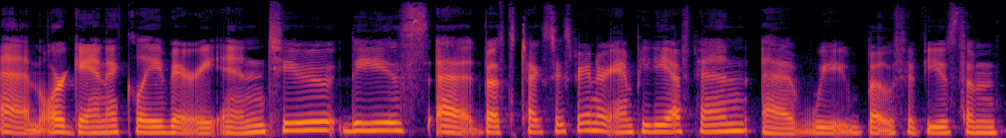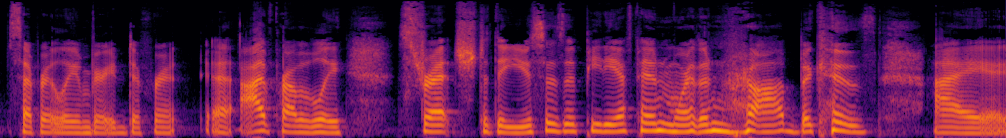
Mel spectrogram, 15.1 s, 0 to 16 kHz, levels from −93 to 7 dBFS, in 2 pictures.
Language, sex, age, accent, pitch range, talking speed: English, female, 20-39, American, 150-190 Hz, 150 wpm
